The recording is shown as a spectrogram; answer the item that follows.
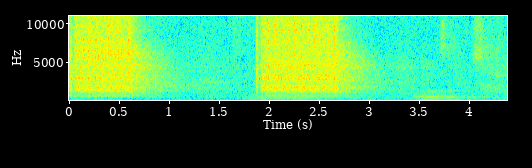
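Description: Rapid clicking of camera shutters firing in burst mode, in two runs of about a second each, at the start and again about two seconds in.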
